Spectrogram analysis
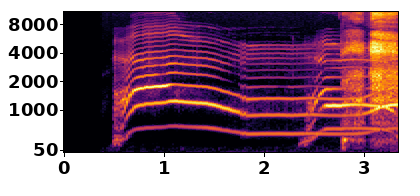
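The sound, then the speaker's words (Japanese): Cats begging for treats as they are about to be fed meow: one long, insistent, drawn-out meow, then a second overlapping meow rises near the end, with a brief rustling clatter underneath. No talking. “私は、猫におやつをあげてからお茶を入れてきます。”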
